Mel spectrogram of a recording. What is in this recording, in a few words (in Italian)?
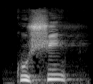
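"cusci", Vernazzese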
